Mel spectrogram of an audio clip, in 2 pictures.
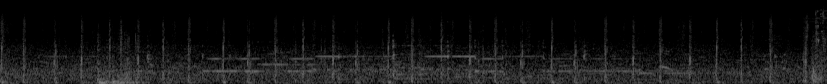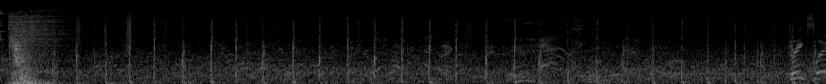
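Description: Quick footsteps slap on pavement as a man runs.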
